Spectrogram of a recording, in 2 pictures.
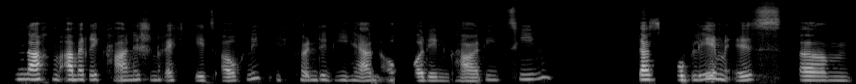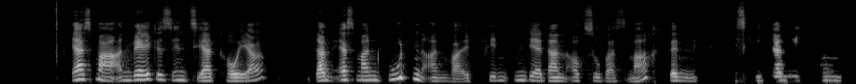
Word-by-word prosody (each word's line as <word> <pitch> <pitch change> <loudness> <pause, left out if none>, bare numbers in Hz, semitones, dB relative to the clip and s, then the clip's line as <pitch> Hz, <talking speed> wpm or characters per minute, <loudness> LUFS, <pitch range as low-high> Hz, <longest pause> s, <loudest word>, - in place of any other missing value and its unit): Nach'm 230 -1 +5
amerikanischen 220 -1 0
Recht 195 -1 -9
geht's 185 -1 -8
auch 175 +2 -2
nicht. 275 +5 -9
Ich 200 - -21
könnte 205 +1 -6
die 195 +1 -12
Herren 185 -1 -3
auch 185 +1 -10 0.2
vor 180 0 +1
den 175 -2 -7
Kadi 205 +7 -4
ziehen. 245 +10 -9 0.8
Das 220 0 +6
Problem 210 +4 0
ist, 210 +2 -3
ähm, 190 -2 0 0.7
erstmal 230 -3 +6
Anwälte 220 +5 +3
sind 200 -3 -5
sehr 170 0 +2
teuer, 160 - +1 0.5
dann 180 +2 +6
erstmal 205 +1 +2
'n 200 -2 -3
guten 255 +1 +4
Anwalt 150 -2 -7
finden, 185 +2 -8
der 185 -3 0
dann 160 -1 +1
auch 165 +1 -8
sowas 155 -3 -9
macht, 145 0 -4
denn 160 -2 -1 0.3
es 135 +2 -7
geht 170 -1 -12
ja 185 - +8
nicht 185 -1 -12 0.2
um 185 -2 -9
195 Hz, 145 wpm, -28 LUFS, 175-220 Hz, 0.8 s, ja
